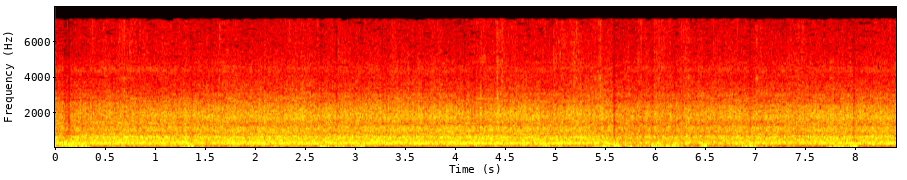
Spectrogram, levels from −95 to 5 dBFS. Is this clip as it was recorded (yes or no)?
yes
